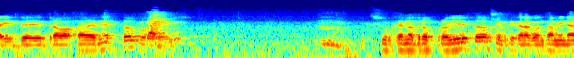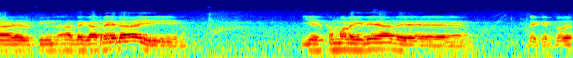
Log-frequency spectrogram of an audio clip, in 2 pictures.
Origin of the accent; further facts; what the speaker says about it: Murcia, Region of Murcia, Spain; Miguel y yo somos amigos de Murcia de toda la vida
